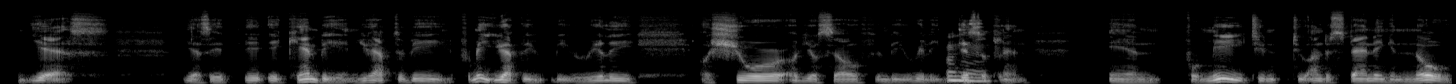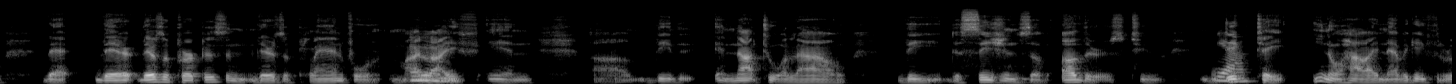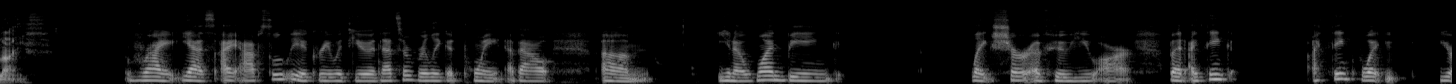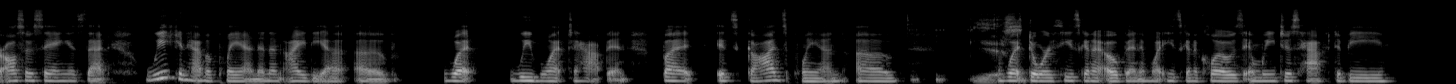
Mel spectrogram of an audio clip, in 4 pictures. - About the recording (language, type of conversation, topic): English, unstructured, Have you ever felt overlooked for a promotion?
- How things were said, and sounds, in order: other background noise; other noise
